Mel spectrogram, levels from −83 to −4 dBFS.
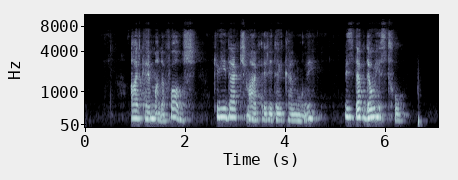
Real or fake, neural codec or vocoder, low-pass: fake; codec, 24 kHz, 0.9 kbps, WavTokenizer, medium speech release version 1; 9.9 kHz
